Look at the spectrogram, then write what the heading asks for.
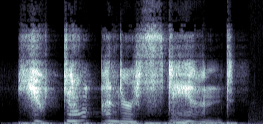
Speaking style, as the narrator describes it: Marinette hissed

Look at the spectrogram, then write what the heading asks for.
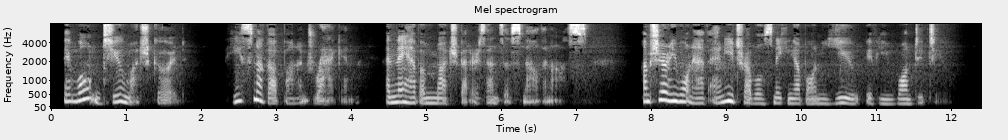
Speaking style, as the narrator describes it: Frodo added, his tone thoughtful

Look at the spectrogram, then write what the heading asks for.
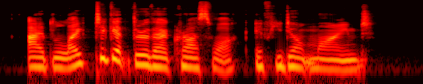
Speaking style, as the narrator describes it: Artemis grumbles

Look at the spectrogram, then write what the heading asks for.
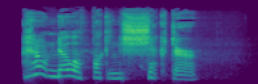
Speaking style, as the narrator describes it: Patrick snarled

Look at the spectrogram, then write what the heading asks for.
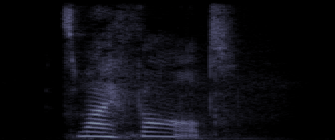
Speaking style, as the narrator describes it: the older brother, Michael, said miserably

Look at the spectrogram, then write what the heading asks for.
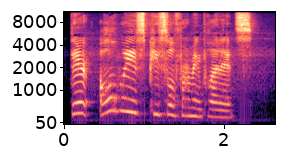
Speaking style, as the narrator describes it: Rodney exclaimed

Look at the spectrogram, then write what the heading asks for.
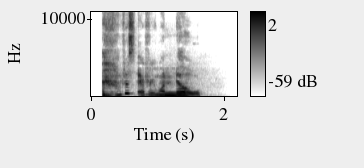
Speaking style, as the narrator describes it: Peter smiled, weakly

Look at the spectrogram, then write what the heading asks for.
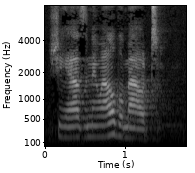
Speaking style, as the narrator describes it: Batman said dryly, as if the explanation helped

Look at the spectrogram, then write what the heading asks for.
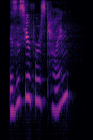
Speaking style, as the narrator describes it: he asks gently

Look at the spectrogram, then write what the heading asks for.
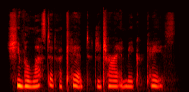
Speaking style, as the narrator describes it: the administrator says quietly

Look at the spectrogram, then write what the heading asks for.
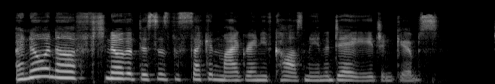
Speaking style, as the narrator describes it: Shepard sighed

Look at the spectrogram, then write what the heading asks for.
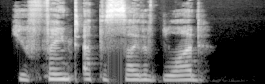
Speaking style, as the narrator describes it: his own voice hissing

